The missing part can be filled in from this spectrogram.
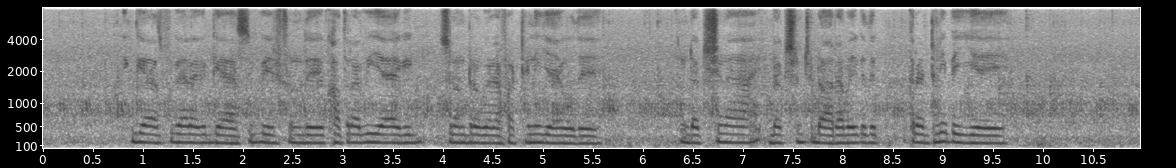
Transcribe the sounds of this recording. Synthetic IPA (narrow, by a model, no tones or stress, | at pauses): ɡɛːsbəɡɛːɾɛːkɡɛːsipeːt͡ʃʈʊ̃nd̪eːkʰat̪ɾaːʋiːɛːkɪ | sələ̃ɳɖəɾɡɛːɾaːpʰəʈːiːnĩːd͡ʒaːeoːd̪eː | ɪɳɖəkʃənɛːɪɳɖəkʃənt͡ʃɖaːɾaːpəiːkət̪eːkəɾə̃ɳʈnĩːpeiːɛːeː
